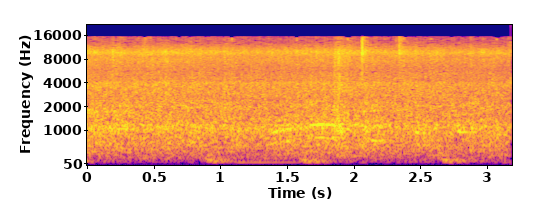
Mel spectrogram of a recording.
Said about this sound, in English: So I always wanted to tell you the feel of the rain, how the mud smells so fresh and so earthen. It's night, it's evening, it's raining, it's very pleasant and beautiful.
